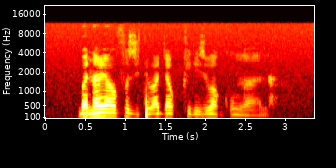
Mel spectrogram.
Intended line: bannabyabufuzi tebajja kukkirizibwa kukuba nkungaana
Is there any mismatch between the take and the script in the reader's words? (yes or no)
yes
